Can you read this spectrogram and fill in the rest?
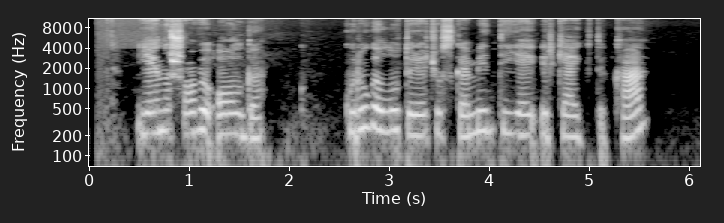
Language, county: Lithuanian, Vilnius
